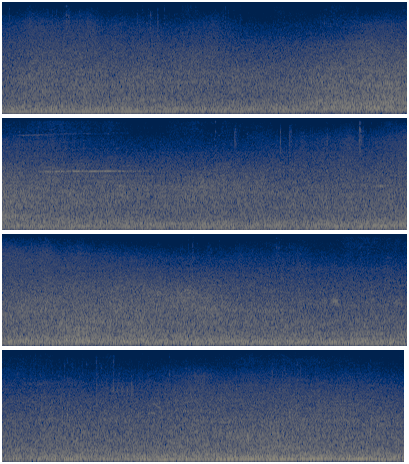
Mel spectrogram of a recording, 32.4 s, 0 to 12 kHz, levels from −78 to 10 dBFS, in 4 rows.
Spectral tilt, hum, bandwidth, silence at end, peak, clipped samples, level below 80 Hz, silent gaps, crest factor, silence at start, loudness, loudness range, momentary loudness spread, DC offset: -6 dB/octave; none; 11.5 kHz; 0 s; -18 dBFS; under 0.1%; -50 dBFS; none; 14 dB; 0 s; -33 LUFS; 4 LU; 4 LU; under 0.1%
